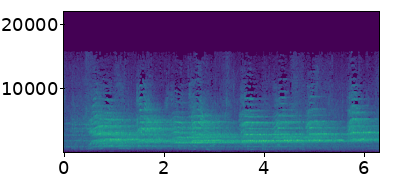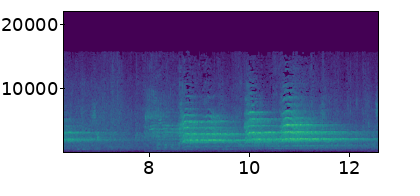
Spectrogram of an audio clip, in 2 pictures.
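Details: Aquarium belugas, Hodoi, Taanya and Mirai, moved between pools and trained at Port of Nagoya Public Aquarium, 23 February 2021; repeated rich harmonic whistles, nasal and whinny-like, come in two long runs with a short pause between.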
